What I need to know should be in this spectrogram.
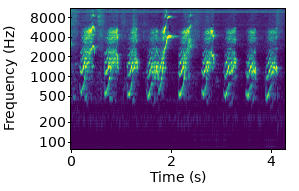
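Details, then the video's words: Guinea pig calling out for love: a steady series of short, squealing upswept wheeks, roughly two per second and evenly spaced, with one longer rising whistle near the middle. "Guinea Pig Call For Love, Sound Of Love"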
